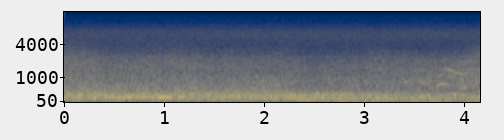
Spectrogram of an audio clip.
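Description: Metal crunches as a truck's huge tyres roll over crushed cars.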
